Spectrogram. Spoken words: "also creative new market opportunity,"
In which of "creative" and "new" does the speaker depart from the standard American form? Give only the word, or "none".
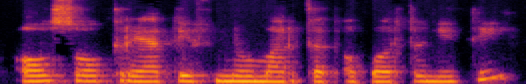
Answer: creative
